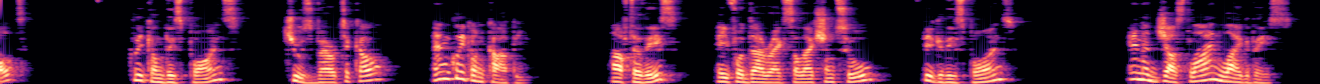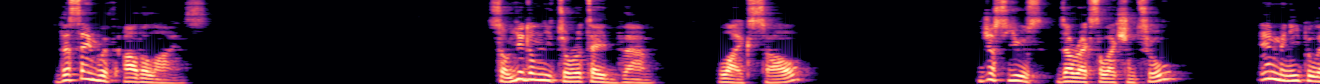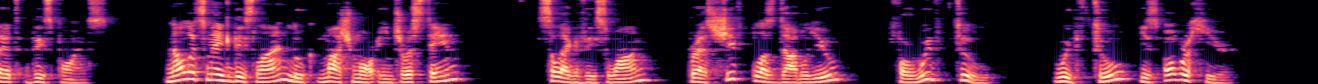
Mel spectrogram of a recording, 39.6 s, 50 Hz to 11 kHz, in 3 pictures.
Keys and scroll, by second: 5.8 space, 7.1 a, 18.8 v, 22.7 a, 34.3 shift+w.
